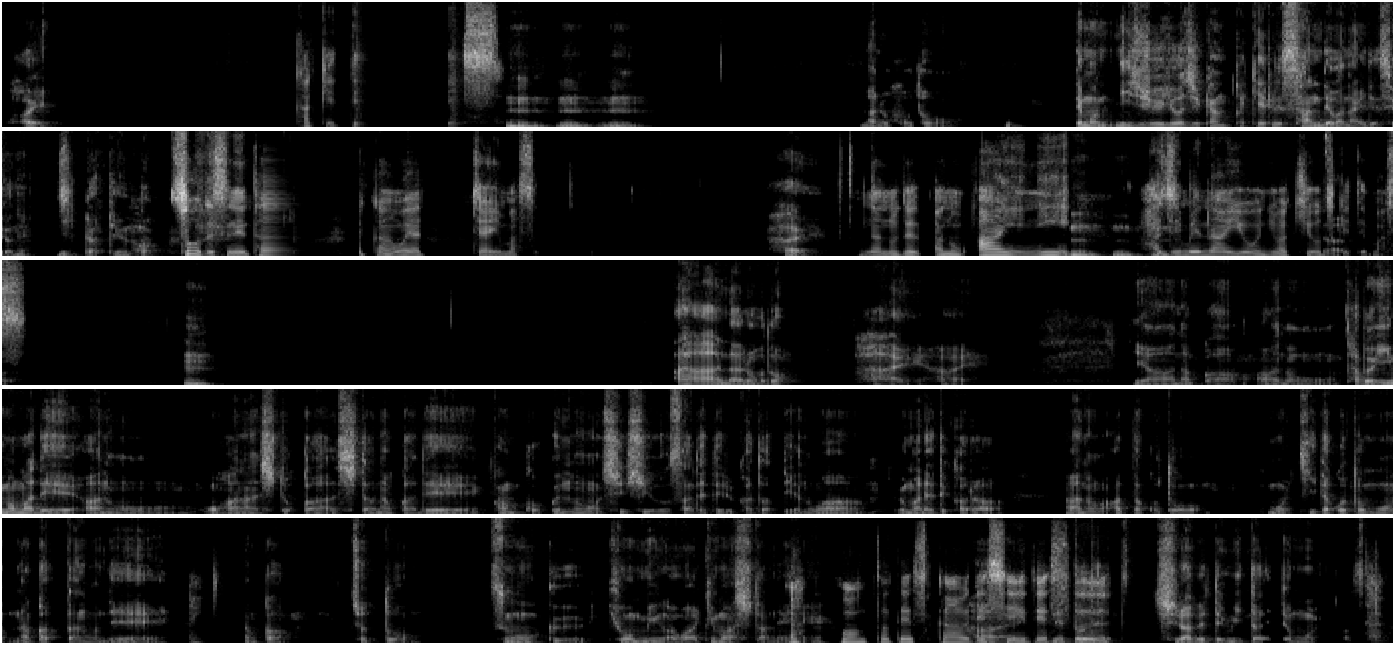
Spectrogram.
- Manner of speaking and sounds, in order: distorted speech; tapping; chuckle
- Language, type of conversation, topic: Japanese, unstructured, 趣味を始めたきっかけは何ですか？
